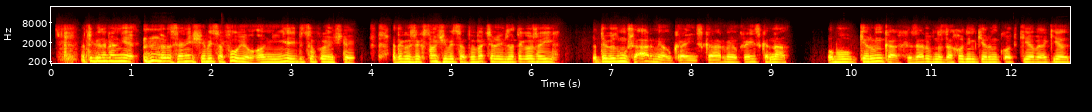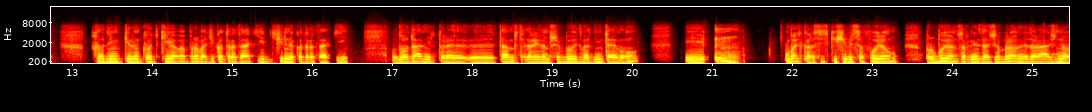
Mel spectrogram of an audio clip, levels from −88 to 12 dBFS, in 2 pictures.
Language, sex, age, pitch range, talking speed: Polish, male, 50-69, 150-170 Hz, 150 wpm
